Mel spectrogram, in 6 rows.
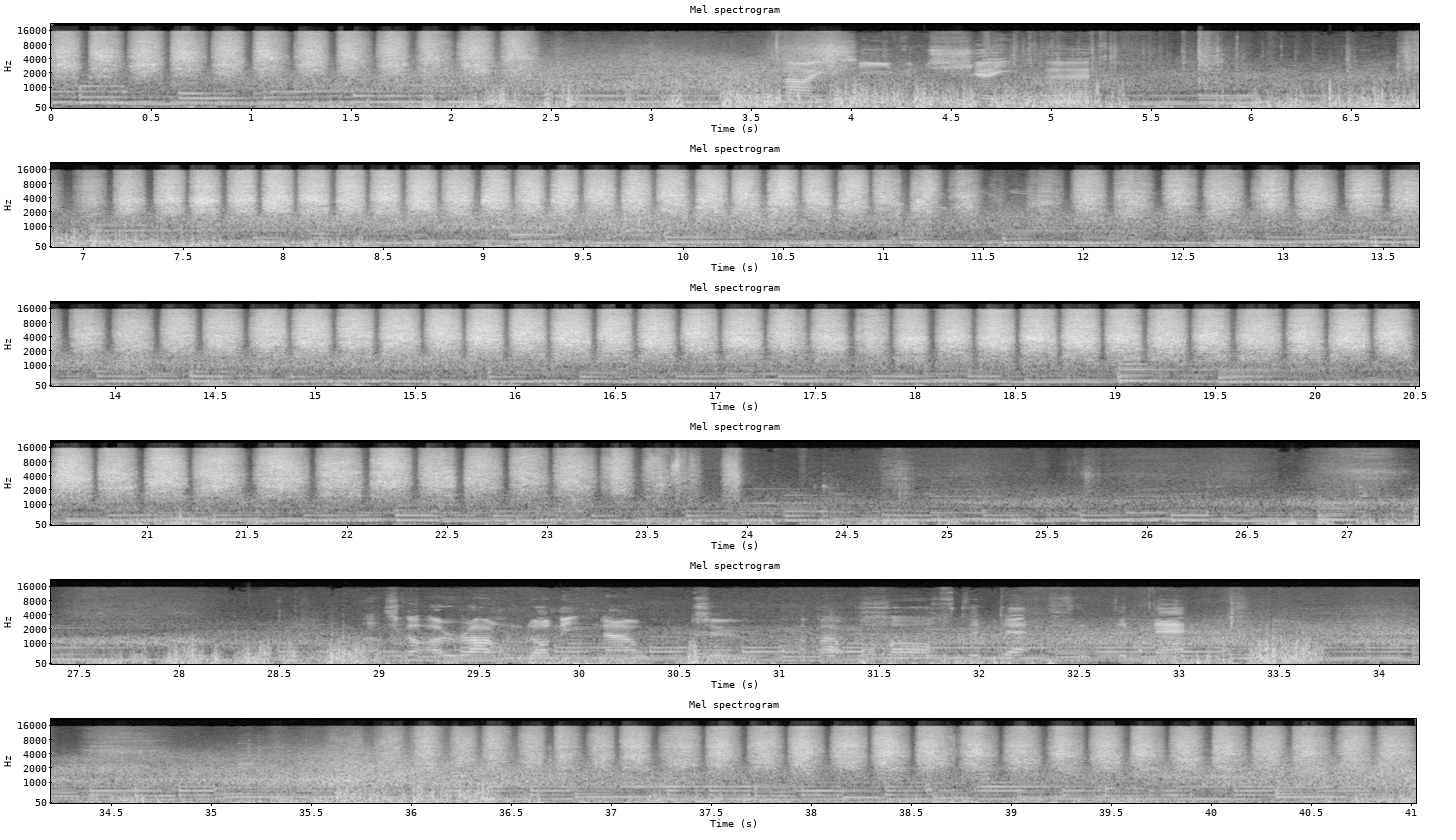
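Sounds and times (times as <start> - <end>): sandpaper rubbing on wood: 0.0 - 2.6, 6.7 - 24.0, 35.6 - 41.0.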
